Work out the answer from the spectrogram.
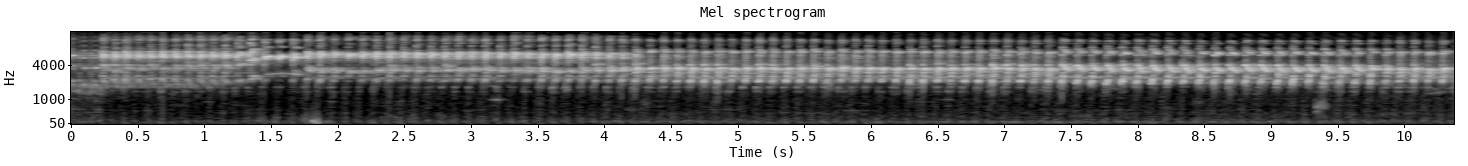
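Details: Lovebird giving a long, continuous ngekek chatter: a rapid, unbroken stream of high, harsh, buzzy pulses sustained for over ten seconds, with a slight shift in pitch early on and no other clear sounds.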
